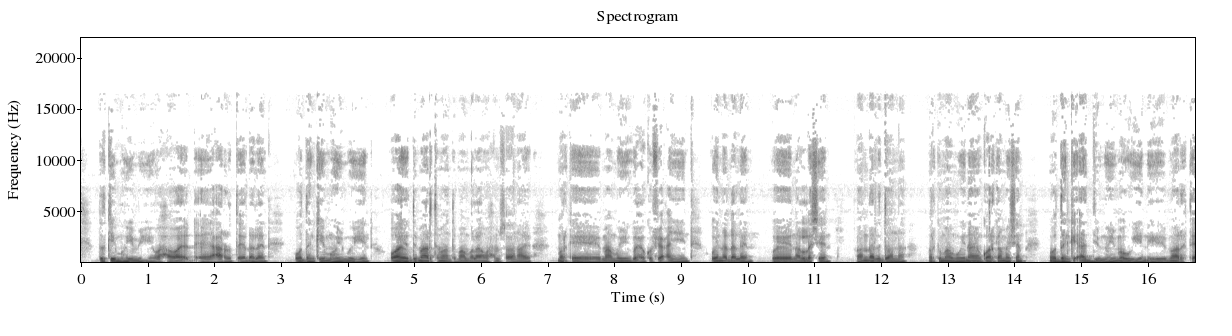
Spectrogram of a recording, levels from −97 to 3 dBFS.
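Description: Speech that sounds swirly, smeared and hollow throughout, with blurred attacks and nothing above 16.6 kHz, likely generation loss from about three passes through MP3 near 64 kbit/s.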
